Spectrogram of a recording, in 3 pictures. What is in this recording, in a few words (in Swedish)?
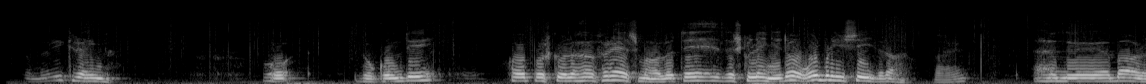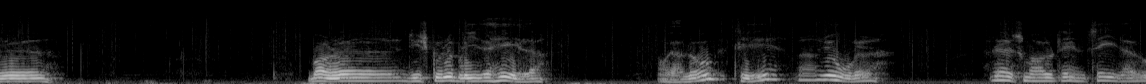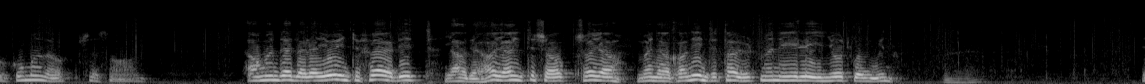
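Oppeby Åtvid Östergötland, svenska sagor dialekter; Folkminnen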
